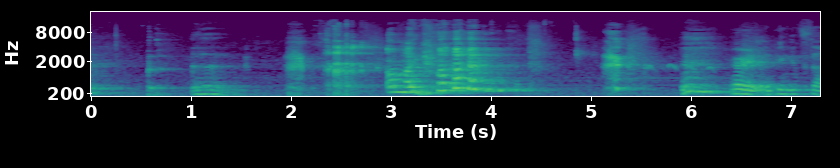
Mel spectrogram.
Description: Can't... stop... burping...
